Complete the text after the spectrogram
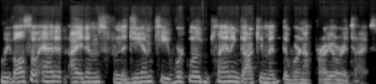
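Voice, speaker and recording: A woman speaks at a fairly quick pace with medium pitch, ordinary pitch variation and a somewhat breathy quality. Her loudness stays very even. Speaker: advisory panel representative. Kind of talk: formal report presentation.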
